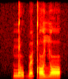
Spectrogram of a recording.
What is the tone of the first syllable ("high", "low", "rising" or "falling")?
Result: low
